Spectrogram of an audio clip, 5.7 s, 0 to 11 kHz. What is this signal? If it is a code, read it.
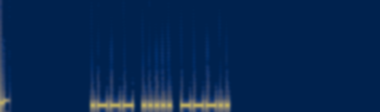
Morse code, heard as a keyed tone, about 25 wpm, 700 Hz. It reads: J58
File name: Three Letter-Number Combinations - 25wpm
